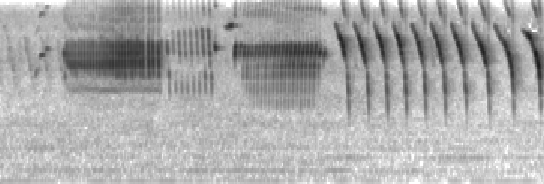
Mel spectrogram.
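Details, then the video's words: Canary-type song with two long buzzy trills followed by a sequence of sharp downslurred chips repeated about three times a second, over a steady background hiss and low hum. "Canaries Singing"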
